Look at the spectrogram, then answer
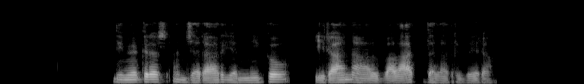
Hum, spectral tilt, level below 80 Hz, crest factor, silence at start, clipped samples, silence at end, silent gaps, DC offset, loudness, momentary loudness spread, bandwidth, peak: none; -6 dB/octave; -56 dBFS; 20 dB; 1.15 s; under 0.1%; 0.9 s; 2.90-3.15 s; under 0.1%; -28 LUFS; 10 LU; 7.8 kHz; -8 dBFS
